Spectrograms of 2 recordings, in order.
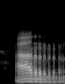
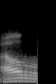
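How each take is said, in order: First: The r is trilled very strongly. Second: The r is trilled moderately, in between. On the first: This is how Indonesians say it. The speaker calls it wrong. "Kalau di Indonesia subhanallah bergetar sekali ya ro-nya. ... Ar bergetar sekali" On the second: This is how Arabs say it. The speaker calls it right. "tapi pertengahan ar"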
